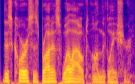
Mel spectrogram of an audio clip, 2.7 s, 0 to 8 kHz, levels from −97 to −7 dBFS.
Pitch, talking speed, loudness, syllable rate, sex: 100 Hz, 220 wpm, -17 LUFS, 4.8 syllables/s, male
